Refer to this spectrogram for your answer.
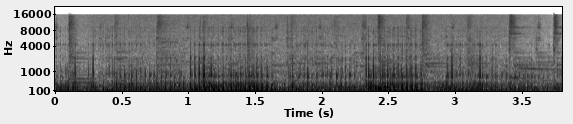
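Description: A domestic cat purrs in a low, steady, rumbling vibration, with soft music behind it.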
